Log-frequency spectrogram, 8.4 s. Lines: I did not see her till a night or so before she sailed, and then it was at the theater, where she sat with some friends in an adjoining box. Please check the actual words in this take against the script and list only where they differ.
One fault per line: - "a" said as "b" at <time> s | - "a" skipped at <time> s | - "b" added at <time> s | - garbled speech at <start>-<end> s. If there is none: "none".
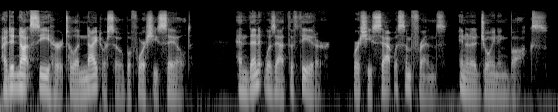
none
